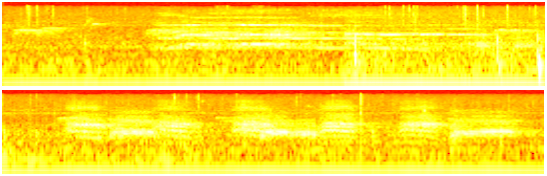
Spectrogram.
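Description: A rooster crowing faintly: one long crow of about two and a half seconds, followed by a run of about six shorter calls. A sharp click cuts in about four seconds in.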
